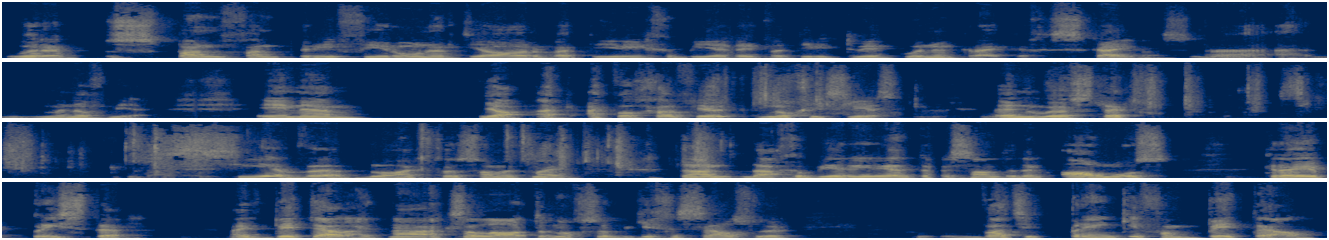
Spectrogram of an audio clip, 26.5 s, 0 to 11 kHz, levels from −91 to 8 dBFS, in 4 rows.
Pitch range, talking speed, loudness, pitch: 115-150 Hz, 160 wpm, -26 LUFS, 130 Hz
